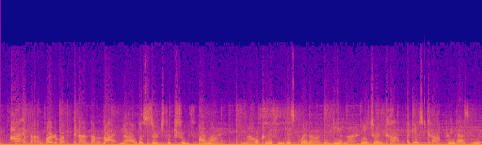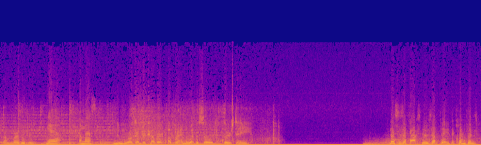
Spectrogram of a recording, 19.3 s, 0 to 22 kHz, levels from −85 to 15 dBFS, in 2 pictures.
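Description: Nothing in the audio points to a technical fault. There are no times or causes to report.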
